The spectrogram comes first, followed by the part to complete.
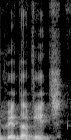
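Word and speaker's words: ודוד: aqui na frente ó então ficaria V David V David tá ok a pronúncia seria assim V David e o qual seria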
